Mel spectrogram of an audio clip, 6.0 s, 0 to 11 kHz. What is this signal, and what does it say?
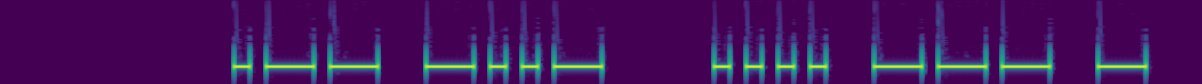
Morse code, heard as a keyed tone, about 15 wpm, 700 Hz. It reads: WX HOT
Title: Common QSO Phrases Encore 15wpm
